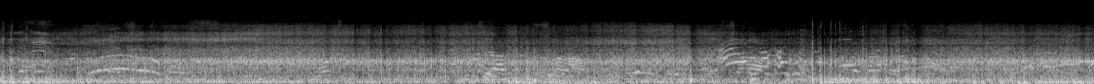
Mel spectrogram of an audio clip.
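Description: Crowd of spectators talking and calling out at once, a dense mix of many overlapping voices over a steady low rumble.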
